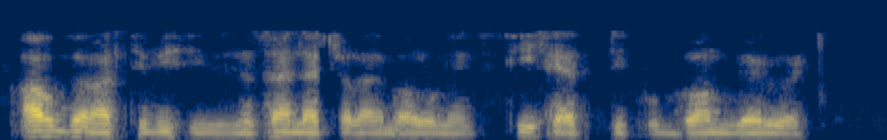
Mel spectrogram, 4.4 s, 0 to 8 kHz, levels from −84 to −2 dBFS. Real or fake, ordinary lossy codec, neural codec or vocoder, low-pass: fake; AAC, 16 kbps; codec, 24 kHz, 0.9 kbps, WavTokenizer, medium speech release version 2; 7.2 kHz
